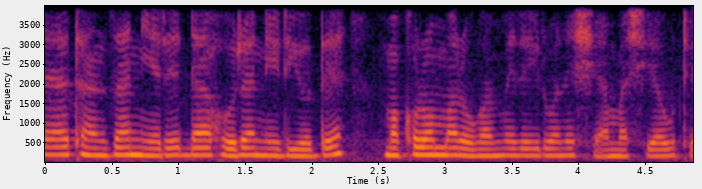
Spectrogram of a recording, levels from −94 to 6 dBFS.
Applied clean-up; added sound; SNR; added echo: none; none; none; none.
